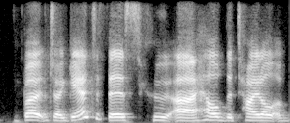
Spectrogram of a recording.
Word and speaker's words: Gigantopithecus: I wasn't reading it as a soft PH. I was reading it as a hard P. I was like, this cannot be right. but Gigantopithecus, who held the title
